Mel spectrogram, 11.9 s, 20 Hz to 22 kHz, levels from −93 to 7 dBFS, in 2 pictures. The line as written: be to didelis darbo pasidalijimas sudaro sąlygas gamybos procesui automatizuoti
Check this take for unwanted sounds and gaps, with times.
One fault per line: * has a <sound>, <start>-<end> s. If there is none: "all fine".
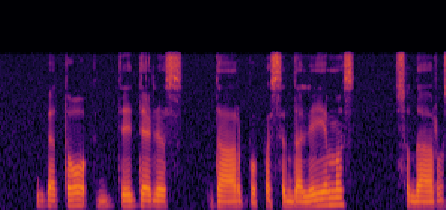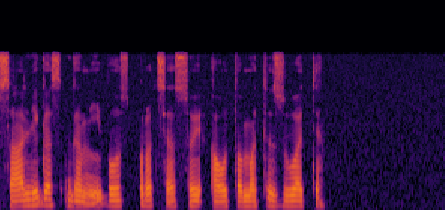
all fine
